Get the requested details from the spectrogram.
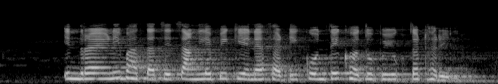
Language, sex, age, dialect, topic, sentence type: Marathi, female, 18-24, Standard Marathi, agriculture, question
